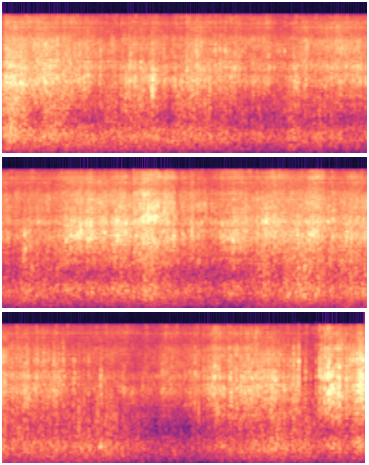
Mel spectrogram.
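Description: Wind rushing over the microphone during a fast ski descent, with the skis scraping over packed snow. The sound swells and eases as the skier turns.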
